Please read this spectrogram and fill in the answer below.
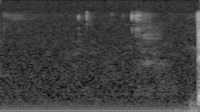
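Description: Steady low electrical hum and faint background noise of the recording setup, with a few faint ticks about a second and a half in.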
